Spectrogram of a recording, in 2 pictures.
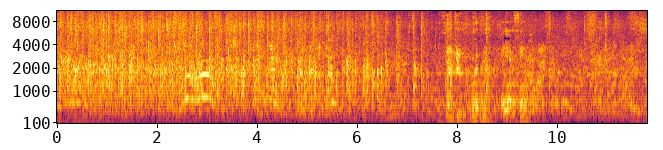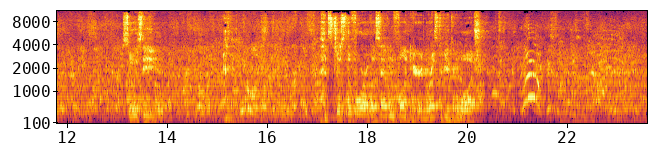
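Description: A live rock band plays loudly through amplifiers in an echoing room.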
